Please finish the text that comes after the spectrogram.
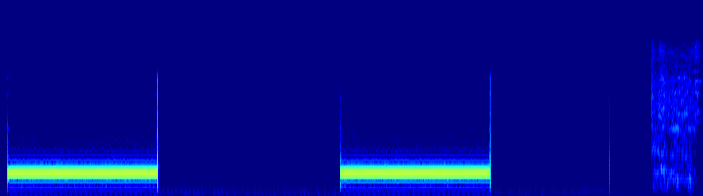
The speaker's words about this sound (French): elle ne sait pas encore qu'on va l'appeler, mais on va donc tout de suite composer son numéro en direct donc euh, dans ce podcast pour lui annoncer la bonne nouvelle.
